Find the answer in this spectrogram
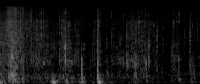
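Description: Quiet handling noises from a package being picked up and moved: faint rustling with a few light knocks about half a second apart.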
